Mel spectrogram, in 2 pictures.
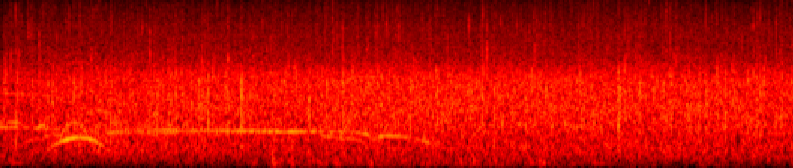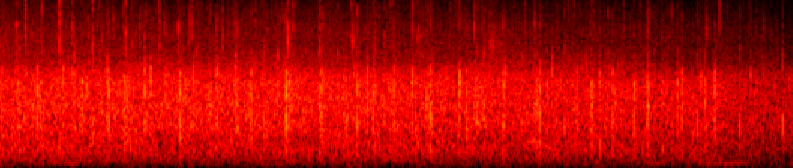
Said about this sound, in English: A big round of applause for your final storyteller, Suki Kim.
